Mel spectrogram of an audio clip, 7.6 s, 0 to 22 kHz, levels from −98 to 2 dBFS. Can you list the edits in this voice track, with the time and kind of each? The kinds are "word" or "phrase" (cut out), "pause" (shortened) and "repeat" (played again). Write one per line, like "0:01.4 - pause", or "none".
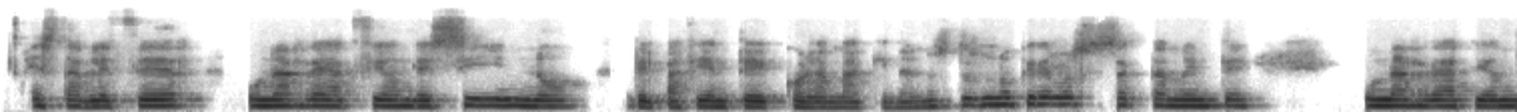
0:01.1 - pause
0:03.0 - pause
